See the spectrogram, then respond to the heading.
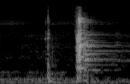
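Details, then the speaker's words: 2013 BMW 5 Series with 130,000 miles, overheated engine that won't start and is stuck in park: a single sharp clunk with no cranking as the starter, which a shop found OK, hits the seized, locked engine. "that's the sound of a seized engine over here you can see how we can draw all the energy but he's not starting"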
